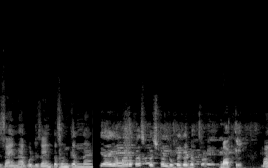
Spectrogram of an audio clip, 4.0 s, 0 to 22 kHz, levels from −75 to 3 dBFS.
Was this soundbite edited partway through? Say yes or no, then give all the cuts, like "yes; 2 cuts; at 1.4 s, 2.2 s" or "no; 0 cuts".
yes; 1 cut; at 1.4 s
